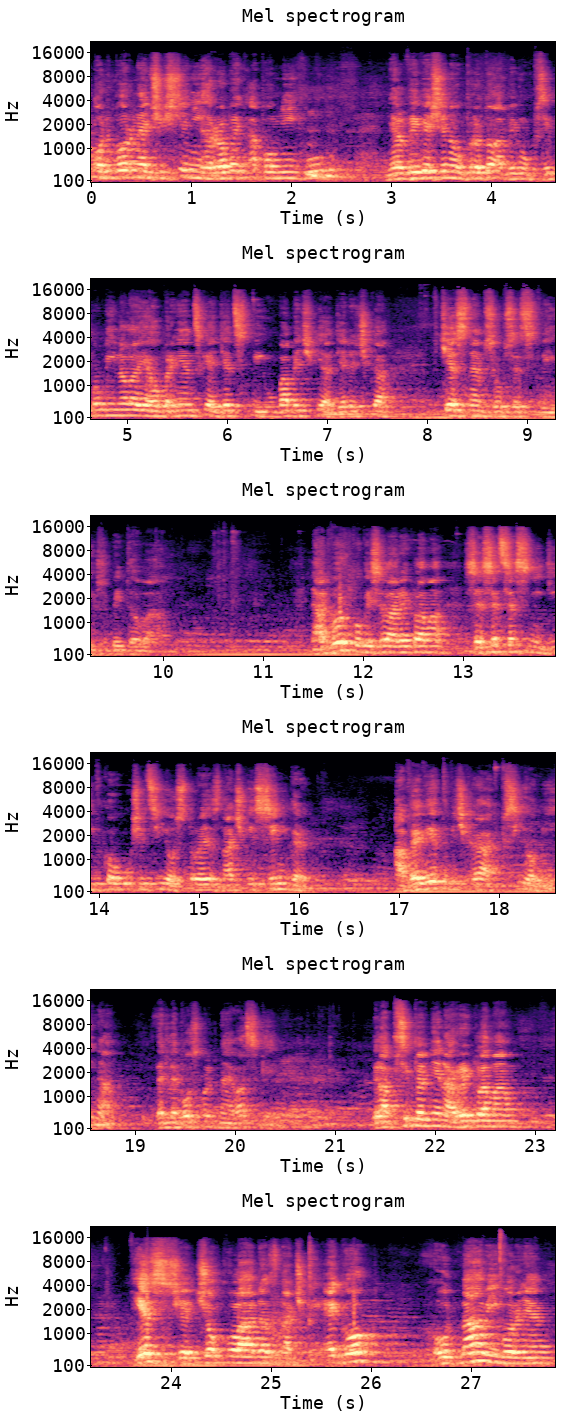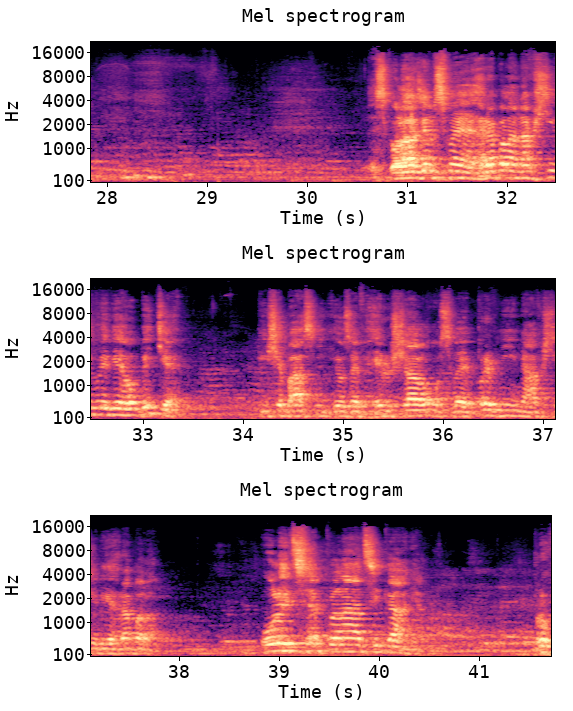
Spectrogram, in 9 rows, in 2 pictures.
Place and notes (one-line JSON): {"title": "Na hrázi, Noc Literatury", "date": "2011-05-11 21:15:00", "description": "Ladislav Mrkvička čte ve Výčepu vína U Hrabala úryvek z knihy V rajské zahradě trpkých plodů o Hrabalovi a jeho životě v Libni od Moniky Zgustové . Noc literatury změnila na jeden večer pusté ulice kolem Palmovky v živou čvrť plnou lidí kvačících z jednoho místa čtení na druhé.", "latitude": "50.11", "longitude": "14.47", "altitude": "191", "timezone": "Europe/Prague"}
